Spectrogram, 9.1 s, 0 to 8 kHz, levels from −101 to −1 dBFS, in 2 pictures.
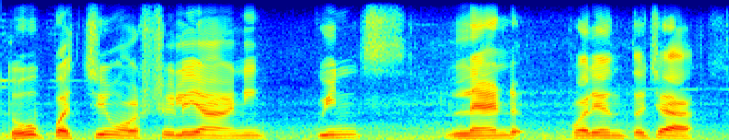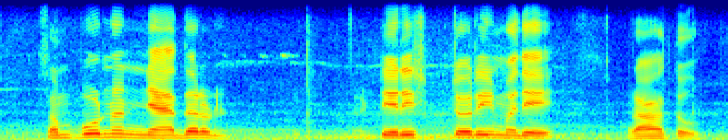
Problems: constant background noise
